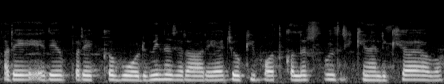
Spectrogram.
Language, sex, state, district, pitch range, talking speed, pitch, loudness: Punjabi, female, Punjab, Kapurthala, 205-220 Hz, 240 wpm, 210 Hz, -13 LUFS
